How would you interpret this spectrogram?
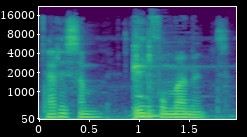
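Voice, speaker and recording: A man's voice: lowish voice, flat delivery, normal speed, darkish tone. A man with a sore, slightly broken voice doing a casual game playthrough, reading visual novel text aloud and adding his own comments. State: sore throat. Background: game music.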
